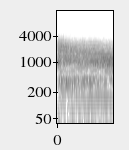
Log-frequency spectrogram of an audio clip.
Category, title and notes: Soundscapes > Synthetic / Artificial
LFO Birdsong 23
birds, massive, lfo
